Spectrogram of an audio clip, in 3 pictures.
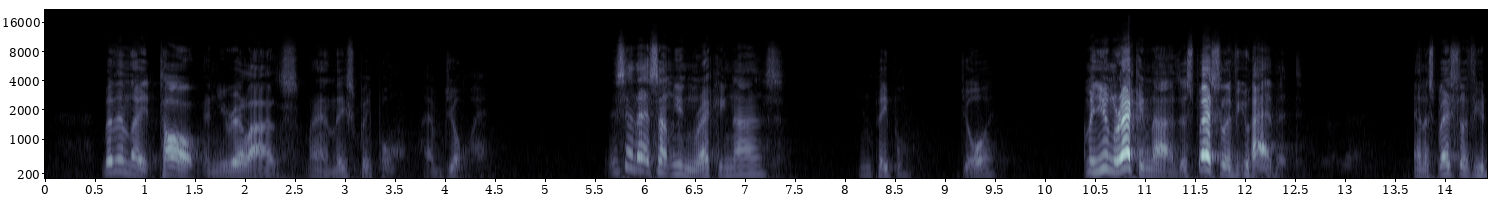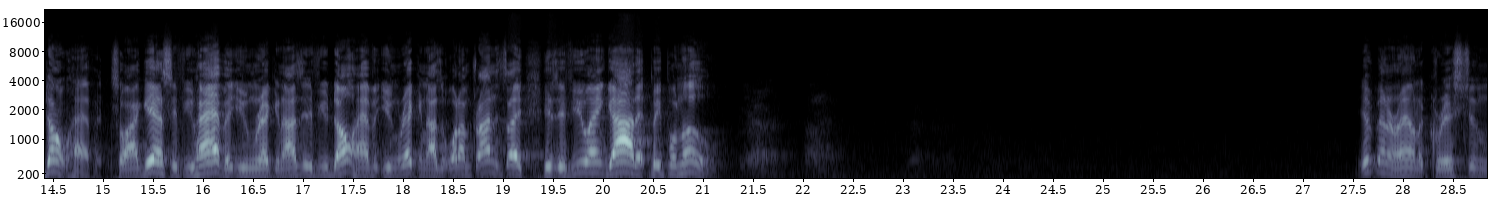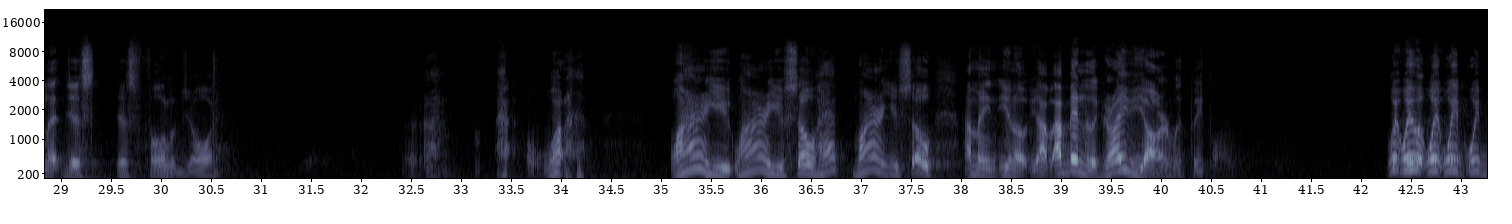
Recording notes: A message preached at Crossroads Baptist Church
